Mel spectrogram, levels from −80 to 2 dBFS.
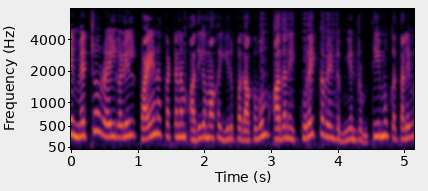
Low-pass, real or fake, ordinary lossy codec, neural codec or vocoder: none; real; none; none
